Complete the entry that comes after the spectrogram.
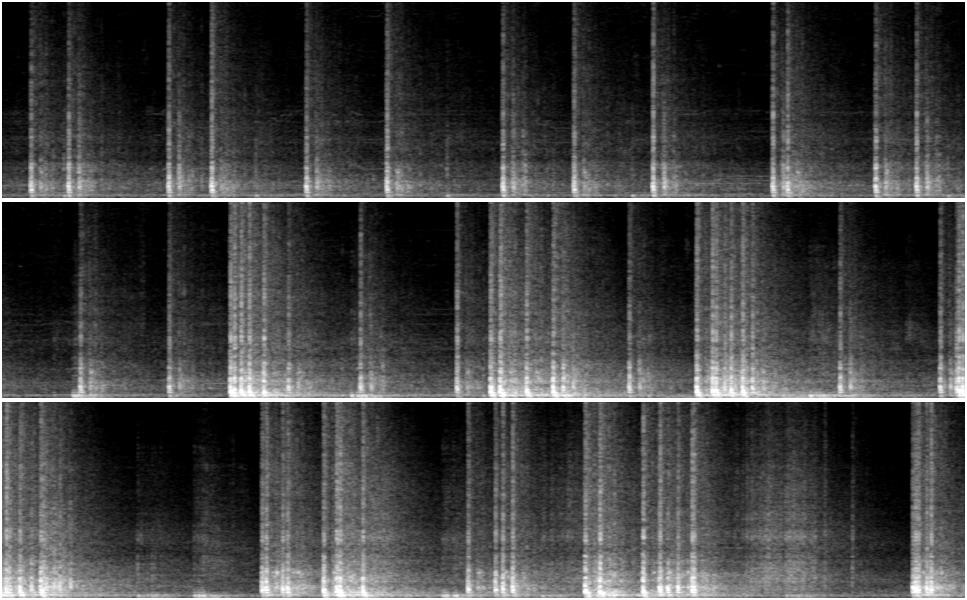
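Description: Aerial fireworks bursting: single sharp bangs about once a second at first, then from about twelve seconds in, louder clusters of rapid crackling bangs every two to three seconds.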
